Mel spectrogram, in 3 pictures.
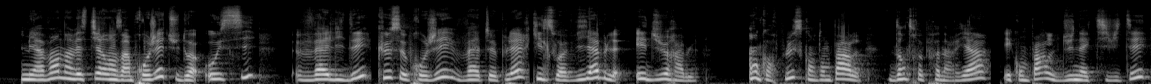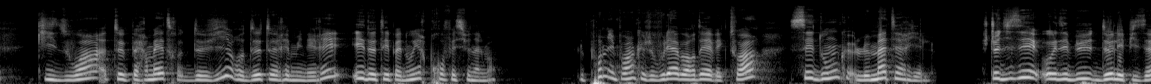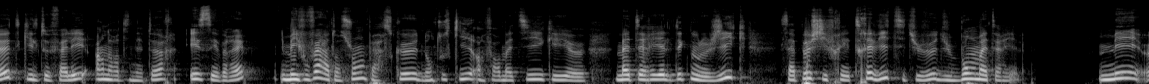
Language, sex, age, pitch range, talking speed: French, female, 20-39, 210-265 Hz, 175 wpm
